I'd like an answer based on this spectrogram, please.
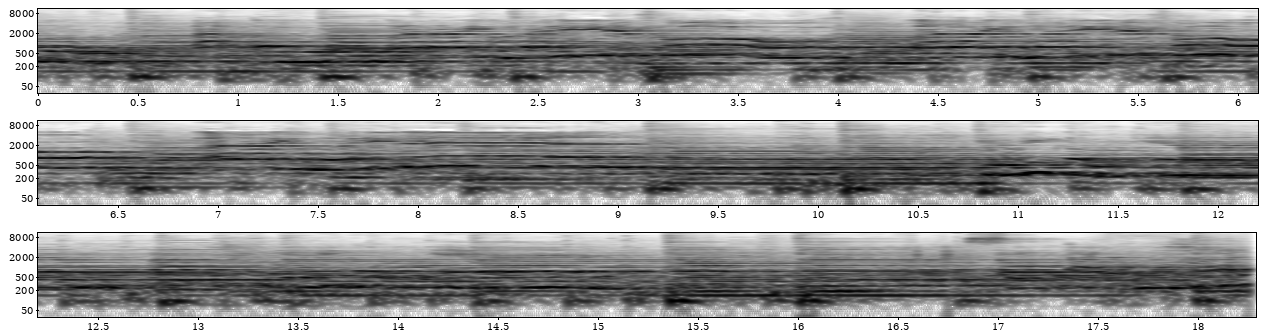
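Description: A girl singing a song, accompanied by two acoustic guitars.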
